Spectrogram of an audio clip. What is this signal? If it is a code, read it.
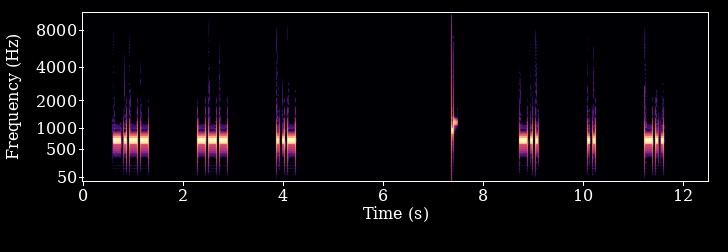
Morse code, heard as a keyed tone, about 22 wpm, spaced as for 8 wpm, 700 Hz. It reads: YOU DID
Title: 6x Character Spacing - Top 200 Words - 22wpm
